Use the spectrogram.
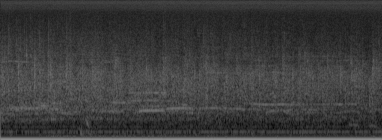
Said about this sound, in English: Applaudissez pour Jésus. Applaudissez pour Jésus.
